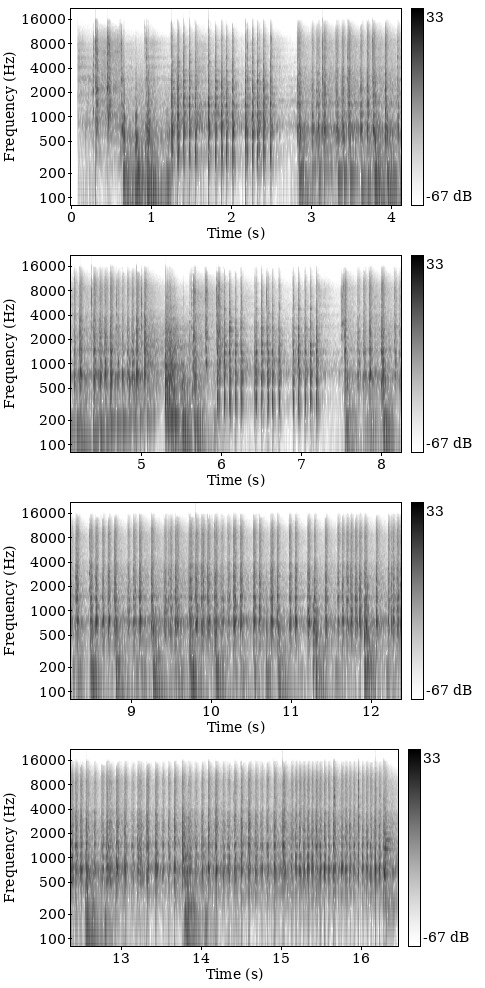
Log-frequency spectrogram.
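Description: Drum corps marching drumline playing a fast, dense passage, many sticks striking together, with low drum notes stepping in pitch underneath. The playing breaks off briefly twice, about three seconds in and again a little past seven seconds.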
